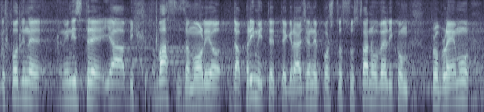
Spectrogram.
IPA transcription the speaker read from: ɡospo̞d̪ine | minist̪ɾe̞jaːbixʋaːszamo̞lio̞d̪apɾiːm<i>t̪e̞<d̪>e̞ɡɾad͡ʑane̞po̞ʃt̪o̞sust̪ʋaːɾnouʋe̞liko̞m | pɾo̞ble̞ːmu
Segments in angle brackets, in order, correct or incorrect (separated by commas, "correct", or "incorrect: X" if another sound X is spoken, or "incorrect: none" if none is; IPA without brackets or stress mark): correct, incorrect: t̪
